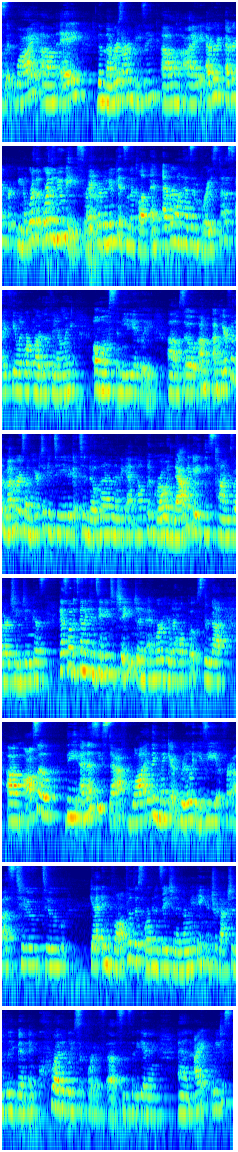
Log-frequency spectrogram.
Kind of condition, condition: setting, busy venue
